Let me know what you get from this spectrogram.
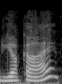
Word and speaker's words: Yokai: The footy show is called Yokai, and it was phonetically pronounced for me from Moddy, which is lucky because I'm not good with names, but it's a Noongar word for victory.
